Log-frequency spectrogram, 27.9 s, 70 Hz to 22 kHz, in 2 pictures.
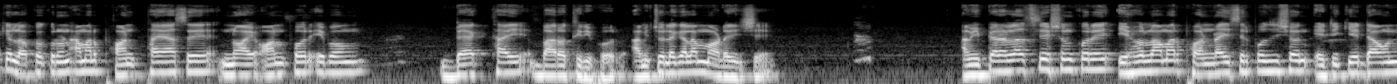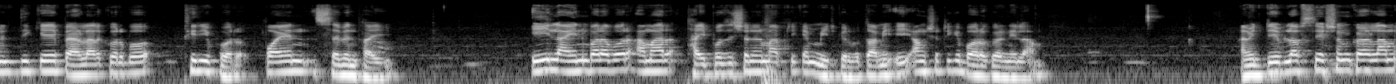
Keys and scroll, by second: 15.2 Down, 18.3 typing, 21.9 Return.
